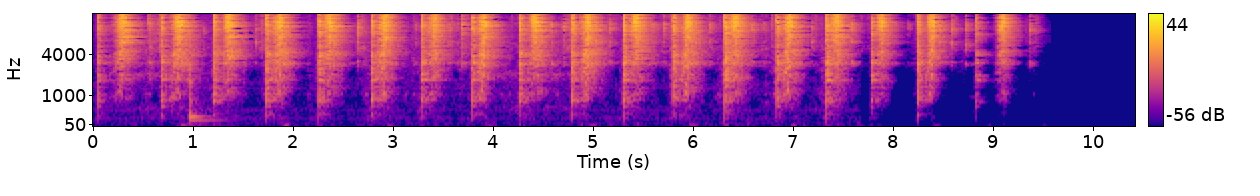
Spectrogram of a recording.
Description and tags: The sound of sharpening a kitchen knife.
